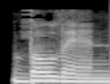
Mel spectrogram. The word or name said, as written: bohlen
